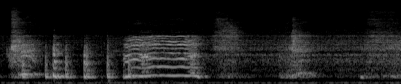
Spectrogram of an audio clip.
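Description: A man giggling, stifled behind his hand: quick short snickers, then a drawn-out high-pitched giggle about a second in, fading to faint breathy sounds.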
